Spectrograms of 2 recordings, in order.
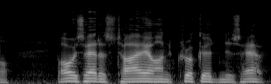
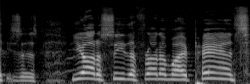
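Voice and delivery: laughing; 9 semitones higher than usual. Retold or imitated. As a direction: still chuckling, much higher pitched. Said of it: "he's sort of laughing".

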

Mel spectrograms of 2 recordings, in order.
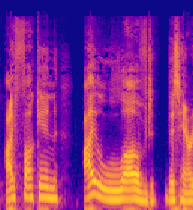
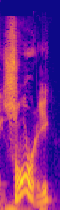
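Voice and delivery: imitated Canadian accent. Canadian mocking imitators of his accent, mock Canadian. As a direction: say "Sorry" as someone faking a Canadian accent. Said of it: "if someone's doing a Canadian accent".

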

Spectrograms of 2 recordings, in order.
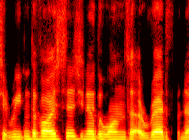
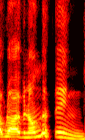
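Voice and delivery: much higher, louder incredulous protest; indignant protest; 11 semitones higher, 4 dB louder than usual. Retold or imitated. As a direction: object in disbelief, half laughing. Protesting his name on Ouija board.

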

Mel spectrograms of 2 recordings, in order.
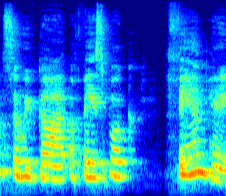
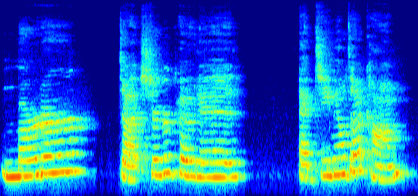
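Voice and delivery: slow and clear; slower than usual. Real, not acted. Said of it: "spelling out address slowly".

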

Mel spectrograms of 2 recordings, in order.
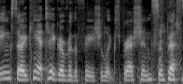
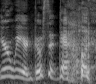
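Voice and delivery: dismissive teacher; 7 semitones higher, 5 dB louder than usual. Retold or imitated. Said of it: "I just like that "you're weird".

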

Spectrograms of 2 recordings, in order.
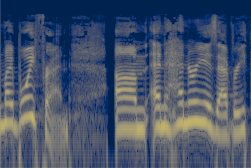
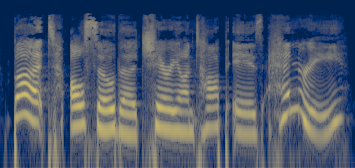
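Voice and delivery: ordinary talk, nothing marked

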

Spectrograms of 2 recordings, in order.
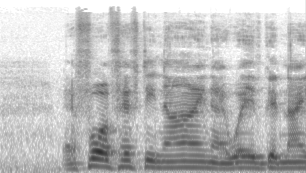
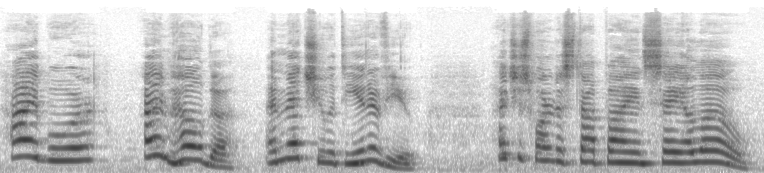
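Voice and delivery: much higher, bright cheerful coworker voice; bubbly coworker; 14 semitones higher, 4 dB louder than usual. Acted. Helga introducing herself to the new boss, much higher cheerful voice. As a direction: greet the new boss sweetly and eagerly.

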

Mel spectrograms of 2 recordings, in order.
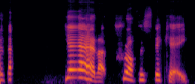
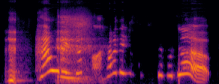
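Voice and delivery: incredulous; 13 semitones higher than usual. Real, not acted. Amazed at riders in heat.

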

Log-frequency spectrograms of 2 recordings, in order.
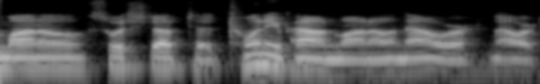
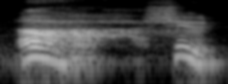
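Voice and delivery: determined excitement; 8 semitones higher than usual. Retold or imitated. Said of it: "And I was like".

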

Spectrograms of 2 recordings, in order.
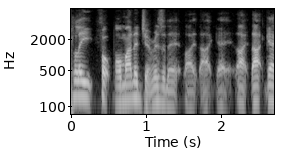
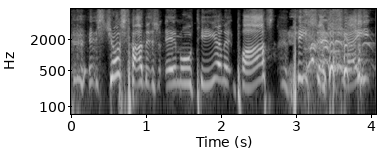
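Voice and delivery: much higher, slow mock Scottish woman; 14 semitones higher, slower than usual. Contestant doing [name] stuck with a dead Vespa, high Scottish. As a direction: play a frustrated Scottish singer whose scooter won't start. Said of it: "I'm gonna do [name]".

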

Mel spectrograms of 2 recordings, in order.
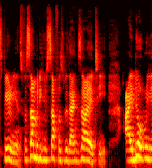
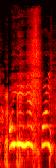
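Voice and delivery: breezy husband; 4 dB louder than usual. Retold or imitated. Husband voiced, breezy dismissal.

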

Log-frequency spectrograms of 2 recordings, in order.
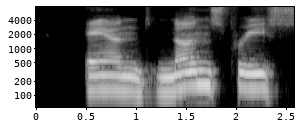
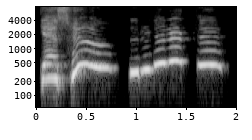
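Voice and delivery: much higher, chirpy cartoon woodpecker call and laugh; Woody Woodpecker laugh. The skeptic's daddy at her bedroom door, high Woody Woodpecker laugh. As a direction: pop in with a cartoon bird cackle. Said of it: "Like Woody Woodpecker".

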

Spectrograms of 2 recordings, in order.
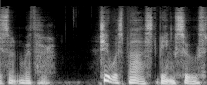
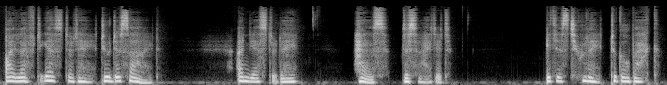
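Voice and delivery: lightly voiced young woman, higher, gentle yet firm; gently but firmly; 5 semitones higher than usual. A narrator's reading. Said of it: "gently but firmly".

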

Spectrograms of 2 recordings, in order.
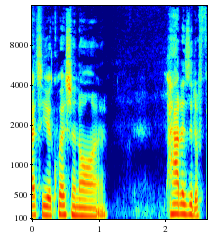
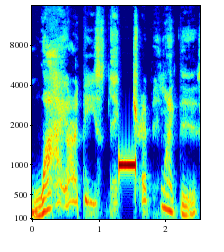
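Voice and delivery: exasperated outburst; 10 semitones higher, 4 dB louder than usual. Real, not acted. Exasperated complaint about family.

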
